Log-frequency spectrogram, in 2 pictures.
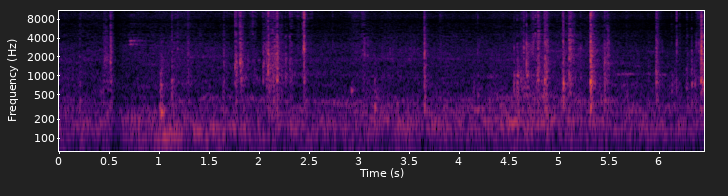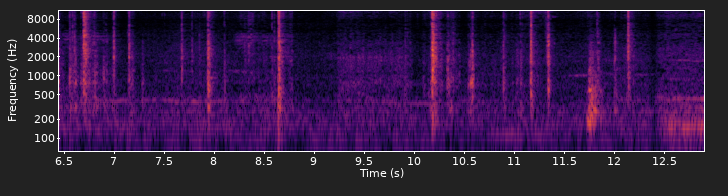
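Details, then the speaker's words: Canon MG2570 printer that would not pull paper and made a loud ticking noise, after repairing the broken paper-feed gear lock: light irregular clicks and soft ticking, with no grinding or loud clatter; normal paper feed after the fix. "Hey here if it's smooth and the sound is smooth it's heavy this is normal this is a trial"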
